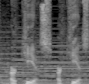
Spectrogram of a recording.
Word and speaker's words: Arceus: Arceus is pronounced Arceus, never mind.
